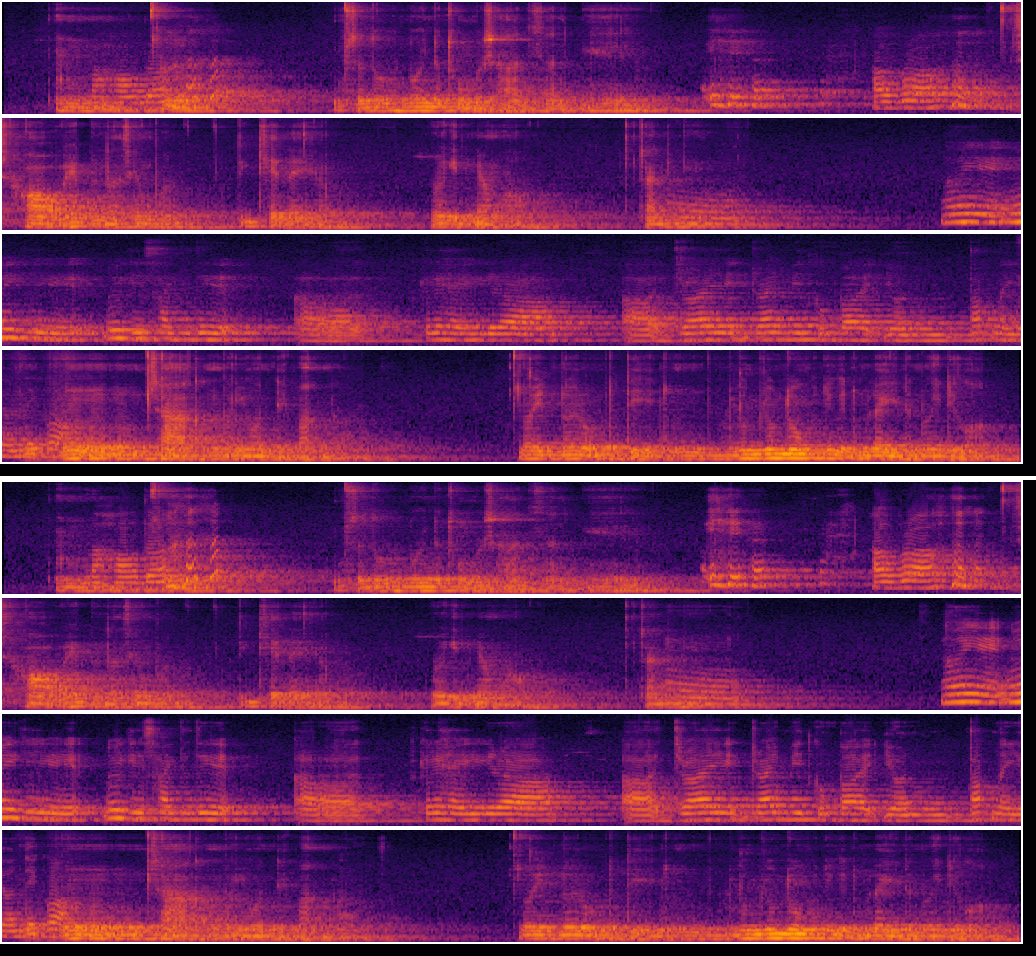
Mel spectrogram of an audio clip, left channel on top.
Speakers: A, on the left; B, on the right.
A: ꯎꯝ
B: ꯃꯍꯥꯎꯗꯣ <unintelligible>
A: ꯑꯗꯣ ꯑꯁ ꯑꯗꯣ ꯅꯣꯏꯅ ꯊꯣꯡꯕ ꯁꯥꯗꯤ ꯆꯥꯅꯤꯡꯉꯦꯍꯦ
B: <unintelligible> ꯍꯥꯎꯕ꯭ꯔꯣ <unintelligible>
A: ꯏꯁ ꯍꯥꯎꯋꯦ ꯌꯥꯝꯅ ꯑꯁꯦꯡꯕ ꯊꯤ ꯈꯦꯠꯅꯩꯌꯦꯕ ꯅꯣꯏꯒꯤꯗꯨꯅ ꯌꯥꯝ ꯍꯥꯎꯋꯦ ꯆꯥꯅꯤꯡꯉꯛꯑꯦ
B: ꯎꯝ ꯅꯣꯏ ꯅꯣꯏꯒꯤ ꯅꯣꯏꯒꯤ ꯁꯥꯏꯗꯗꯤ ꯑꯥ ꯀꯔꯤ ꯍꯥꯏꯒꯦꯔꯥ ꯑꯥ ꯗ꯭ꯔꯥꯏ ꯗ꯭ꯔꯥꯏ ꯃꯤꯠꯀꯨꯝꯕ ꯌꯣꯟ ꯄꯥꯛꯅ ꯌꯣꯟꯗꯦꯀꯣ
A: ꯎꯝ ꯎꯝ ꯎꯝ ꯎꯝ ꯁꯥ ꯑꯀꯪꯕ ꯌꯣꯟꯗꯦ ꯄꯥꯛꯅ
B: <unintelligible>
A: ꯅꯣꯏ ꯅꯣꯏꯔꯣꯝꯗꯗꯤ ꯗꯨꯝ ꯌꯨꯝ ꯌꯨꯝꯗꯣꯡ ꯈꯨꯗꯤꯡꯒꯤ ꯑꯗꯨꯝ ꯂꯩꯗ ꯅꯣꯏꯗꯤꯀꯣ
